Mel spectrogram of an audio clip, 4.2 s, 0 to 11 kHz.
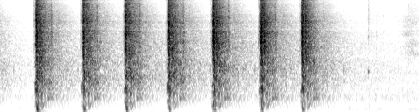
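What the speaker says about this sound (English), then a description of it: "All 9 shots of low recoil stuff out of the Girsan MC312, no problems." A Girsan MC312 semi-automatic shotgun fires low-recoil shells: seven sharp, loud blasts in quick even succession, about half a second apart, each with a short decaying tail.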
